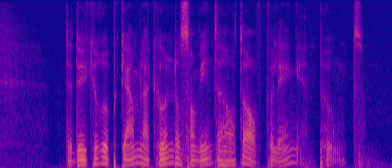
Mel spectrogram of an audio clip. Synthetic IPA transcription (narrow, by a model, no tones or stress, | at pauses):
d̪̥ɛd̪yːkəɾɵpːɡ̥amlakʰɵnd̪əʂɔmvɪɪnt̪ʰəɦœːʈa̰vpʰɔlɛŋːə̰pʰɵ̰ŋkt̪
